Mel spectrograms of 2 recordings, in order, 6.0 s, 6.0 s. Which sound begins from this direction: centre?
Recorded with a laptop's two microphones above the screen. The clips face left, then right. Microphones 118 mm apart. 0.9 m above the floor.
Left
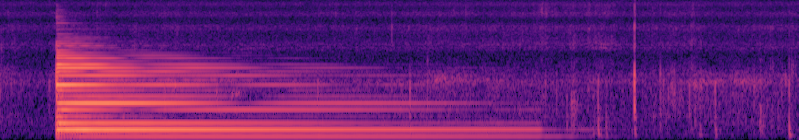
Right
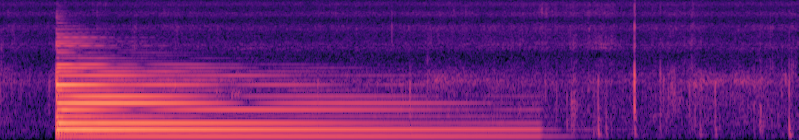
A guitar, at 0.4 s.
